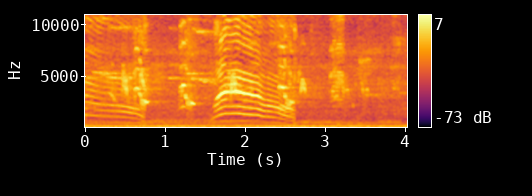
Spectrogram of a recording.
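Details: A cat at a monastery gives two harmonic meows: a short falling one, then a longer arched, drawn-out cry, over a steady low rumble with faint chirps high above.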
